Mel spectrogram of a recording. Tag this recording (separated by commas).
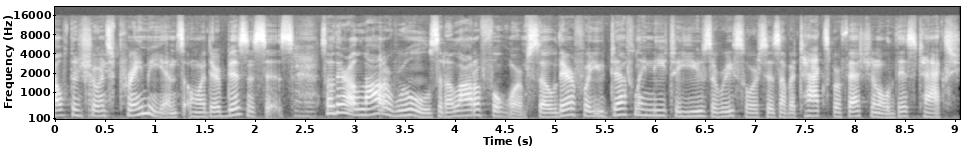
Speech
